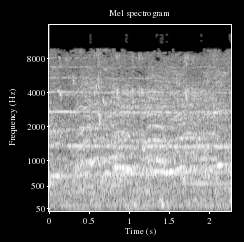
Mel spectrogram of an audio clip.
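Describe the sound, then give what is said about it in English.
A student fan shrieks during a Northwestern home basketball game in a 7,500-seat gym, a high, shrill voice held over a steady wash of crowd noise, with the dull thumps of the game underneath. “Do you hear that shrieking noise in the background?”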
